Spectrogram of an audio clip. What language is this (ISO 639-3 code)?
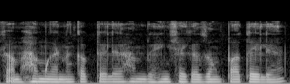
nnp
